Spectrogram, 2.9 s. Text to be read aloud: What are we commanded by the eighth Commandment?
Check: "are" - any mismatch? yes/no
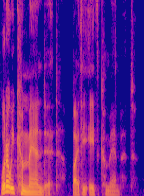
no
